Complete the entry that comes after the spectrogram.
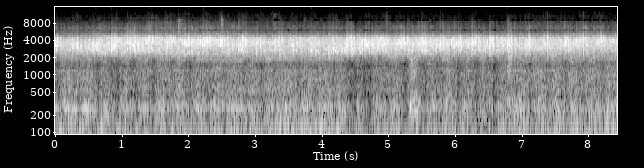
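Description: Passenger train coaches rolling past close by, their wheels on the rails making a steady rushing noise. A low hum fades out about half a second in.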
